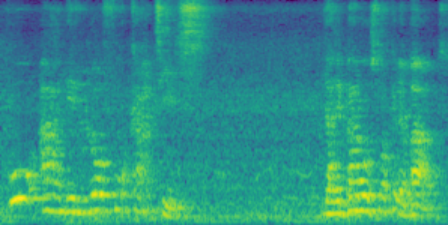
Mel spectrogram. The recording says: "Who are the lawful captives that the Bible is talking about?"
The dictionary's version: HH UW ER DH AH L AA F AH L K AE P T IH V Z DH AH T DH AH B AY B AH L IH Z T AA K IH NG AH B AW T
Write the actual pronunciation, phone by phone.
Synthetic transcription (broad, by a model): HH UW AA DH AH L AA F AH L K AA T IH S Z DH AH T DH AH B AY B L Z T AA K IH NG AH B AW T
